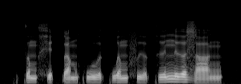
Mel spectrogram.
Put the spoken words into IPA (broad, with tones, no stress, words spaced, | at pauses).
t̪ə˧mxe˨˩t̚ɗa˨˩m kwu˨˩ə̯kwə˧mfɨ˧˩ə̯ kɨ˨˦nɨ˧ə̯ za˨˩ŋ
